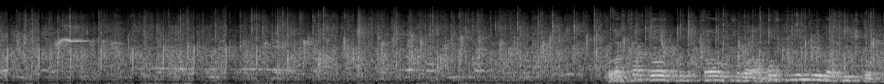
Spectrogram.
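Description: An audience claps and cheers in a hall.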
